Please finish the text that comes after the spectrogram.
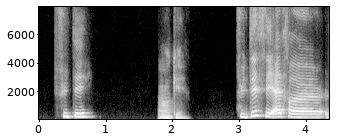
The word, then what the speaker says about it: futé: Non, futé, comme ça. Oui. C'est pas fuité, futé.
